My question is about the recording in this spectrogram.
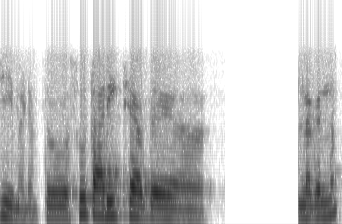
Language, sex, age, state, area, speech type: Gujarati, male, 18-30, Gujarat, urban, conversation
